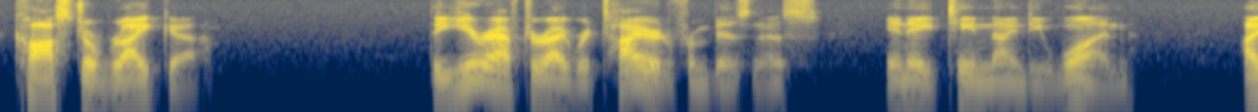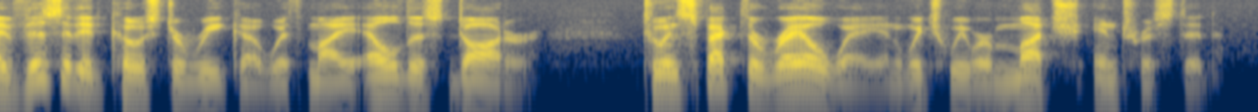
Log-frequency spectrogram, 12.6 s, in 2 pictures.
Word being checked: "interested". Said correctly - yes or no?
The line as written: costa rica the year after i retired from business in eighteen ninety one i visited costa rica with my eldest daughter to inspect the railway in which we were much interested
yes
